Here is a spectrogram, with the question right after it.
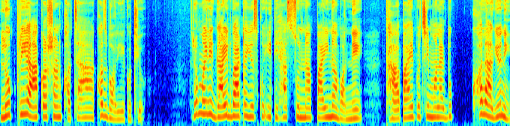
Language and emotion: Nepali, sad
